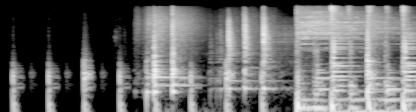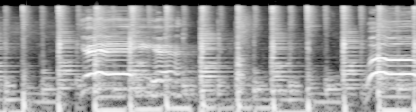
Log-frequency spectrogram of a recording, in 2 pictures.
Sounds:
snare drum, drum, rimshot, percussion, bass drum, drum kit

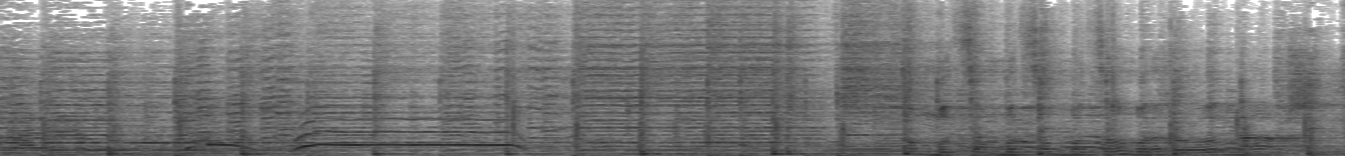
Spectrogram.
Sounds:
rock and roll, music of latin america, singing

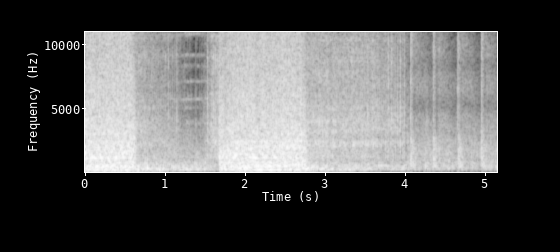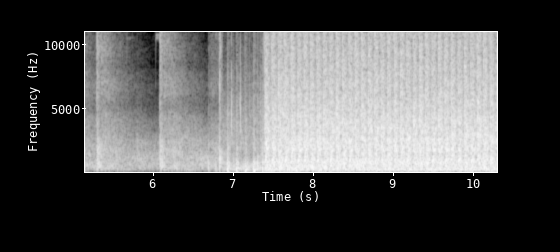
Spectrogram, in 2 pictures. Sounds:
machine gun shooting

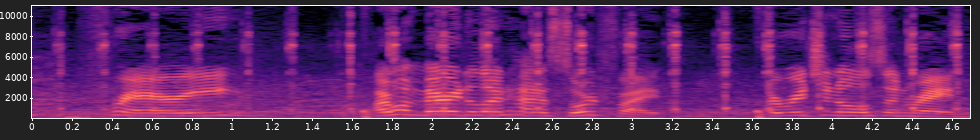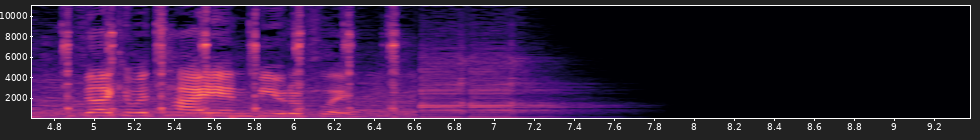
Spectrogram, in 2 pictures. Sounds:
speech, tick-tock

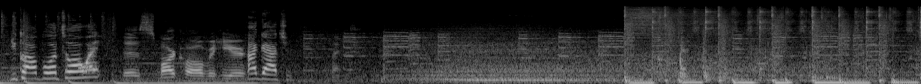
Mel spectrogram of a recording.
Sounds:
rapping

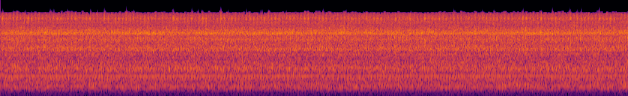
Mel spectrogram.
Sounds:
train, rattle

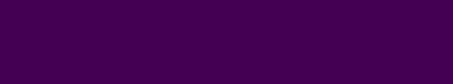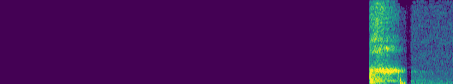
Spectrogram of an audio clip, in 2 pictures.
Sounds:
speech, inside a small room, silence

